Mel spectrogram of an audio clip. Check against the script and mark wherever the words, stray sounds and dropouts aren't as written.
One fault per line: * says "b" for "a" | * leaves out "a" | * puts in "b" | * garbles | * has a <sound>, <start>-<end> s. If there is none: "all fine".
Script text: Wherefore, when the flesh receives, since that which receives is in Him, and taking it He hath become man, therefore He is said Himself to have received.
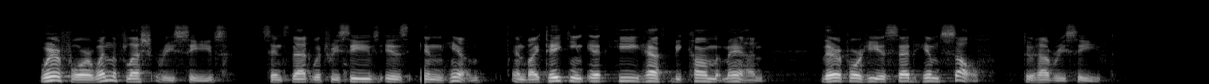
* has a dropout, 4.2-4.3 s
* puts in "by"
